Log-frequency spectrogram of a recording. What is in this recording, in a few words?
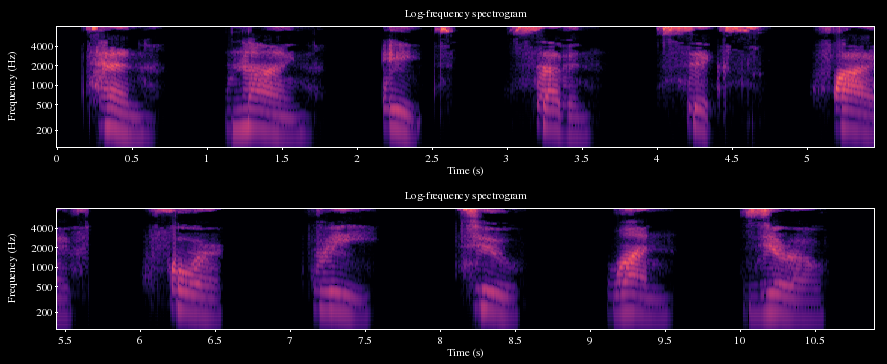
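countdown, female voice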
